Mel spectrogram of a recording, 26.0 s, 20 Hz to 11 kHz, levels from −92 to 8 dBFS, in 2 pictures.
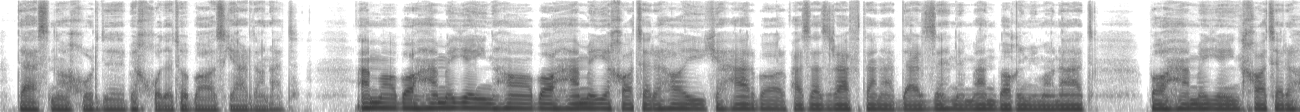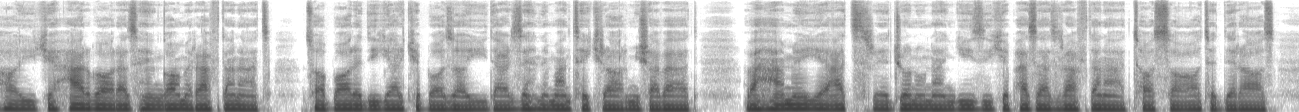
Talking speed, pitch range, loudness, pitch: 135 wpm, 75-85 Hz, -24 LUFS, 80 Hz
